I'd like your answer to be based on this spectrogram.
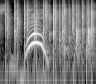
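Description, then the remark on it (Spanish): An audience claps in a quick, irregular patter of sharp hand slaps, while one voice lets out a rising-then-falling whoop over the applause. “Yo quiero que el público que tenemos aquí le dé un fuerte aplauso”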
